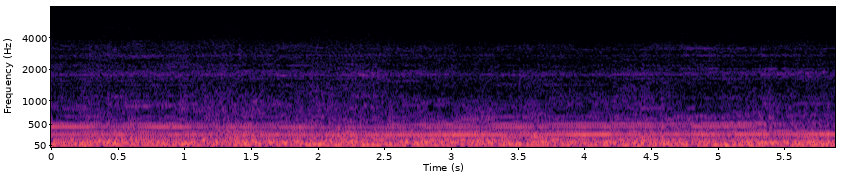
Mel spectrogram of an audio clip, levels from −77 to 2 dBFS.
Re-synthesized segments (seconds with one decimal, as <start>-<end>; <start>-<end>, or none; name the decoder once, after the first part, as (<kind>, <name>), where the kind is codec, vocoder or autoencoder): 0.0-5.9 (codec, SNAC)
